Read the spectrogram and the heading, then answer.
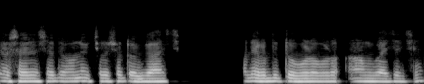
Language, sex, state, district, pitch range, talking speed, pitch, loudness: Bengali, male, West Bengal, Jhargram, 140-145 Hz, 225 wpm, 140 Hz, -17 LUFS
